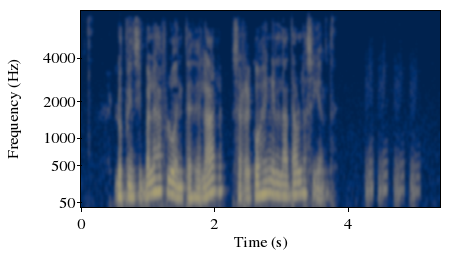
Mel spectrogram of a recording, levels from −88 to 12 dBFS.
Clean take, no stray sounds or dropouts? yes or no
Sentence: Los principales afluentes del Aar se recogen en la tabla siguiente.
no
